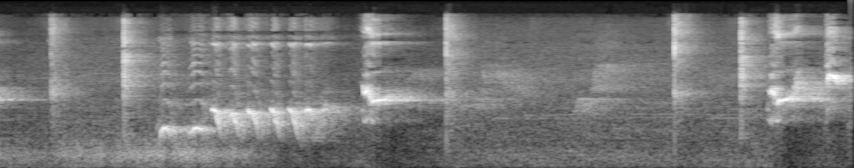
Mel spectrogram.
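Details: White-rumped shama, blorok (pied) variety, singing in the morning, used as a training lure to prompt other shamas to answer: whistled notes and a rapid run of repeated chattering notes, sharp clicks between phrases, then clear rising whistles.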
